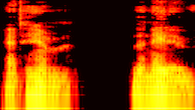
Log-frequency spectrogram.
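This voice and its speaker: An actor playing a proud, educated doctor adrift at sea, in a formal, theatrical old-time radio horror style. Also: male voice, low-pitched, fairly even intonation, takes it slowly, a little mellow, no echo, clean studio sound. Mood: grave, brooding.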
